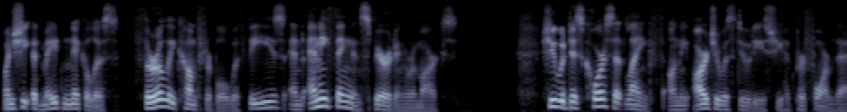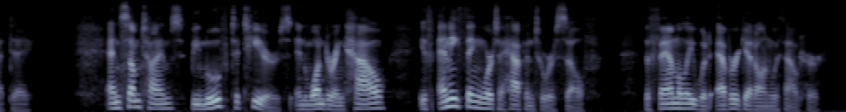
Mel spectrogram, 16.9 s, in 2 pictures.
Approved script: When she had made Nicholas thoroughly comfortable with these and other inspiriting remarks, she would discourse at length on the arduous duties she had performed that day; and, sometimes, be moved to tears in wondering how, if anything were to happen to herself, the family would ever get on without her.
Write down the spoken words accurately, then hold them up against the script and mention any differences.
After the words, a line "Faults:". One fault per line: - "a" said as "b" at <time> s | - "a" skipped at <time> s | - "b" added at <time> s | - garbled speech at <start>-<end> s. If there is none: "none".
When she had made Nicholas thoroughly comfortable with these and anything inspiriting remarks, she would discourse at length on the arduous duties she had performed that day; and, sometimes, be moved to tears in wondering how, if anything were to happen to herself, the family would ever get on without her.
Faults:
- "other" said as "anything" at 3.1 s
